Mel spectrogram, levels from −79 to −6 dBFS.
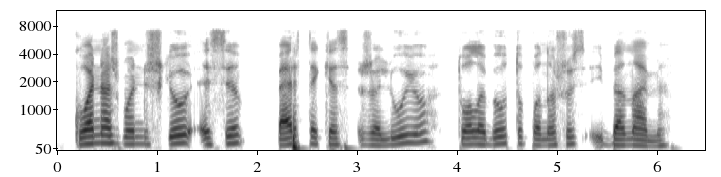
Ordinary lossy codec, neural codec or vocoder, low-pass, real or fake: AAC, 64 kbps; none; 7.2 kHz; real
